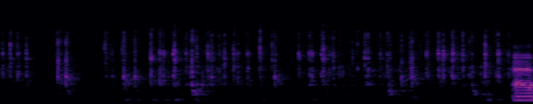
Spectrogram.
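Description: Fast typing on a computer keyboard: two separate key taps, then a dense, rapid run of keystrokes lasting about three seconds.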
